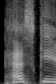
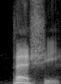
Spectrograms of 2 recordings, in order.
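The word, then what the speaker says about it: Pesci: Is Joe, is it Pesky or Pesky? Peshi. Peshi. Joe Peshi.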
